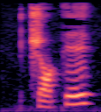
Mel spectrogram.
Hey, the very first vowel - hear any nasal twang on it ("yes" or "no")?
no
